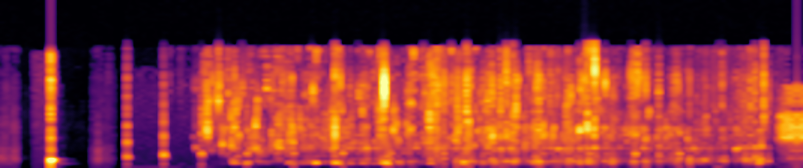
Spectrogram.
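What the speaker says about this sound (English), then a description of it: "I crack open a beer and pour my co-workers a traditional Chardonnay." A can pops open with a sharp snap, followed by liquid glugging and splashing as wine, a Chardonnay, is poured into a glass; close, quiet, with dripping plops and no talk.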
